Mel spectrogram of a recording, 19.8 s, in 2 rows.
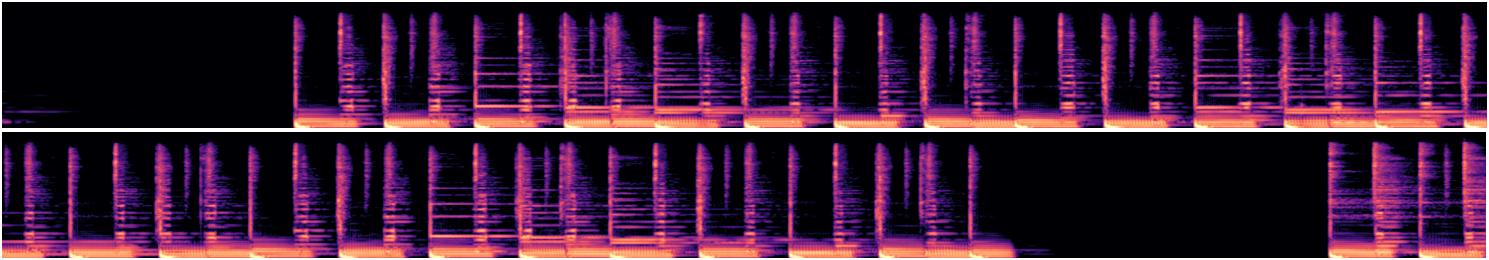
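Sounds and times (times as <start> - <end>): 
instrumental music: 2.0 - 16.8, 18.8 - 19.7.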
